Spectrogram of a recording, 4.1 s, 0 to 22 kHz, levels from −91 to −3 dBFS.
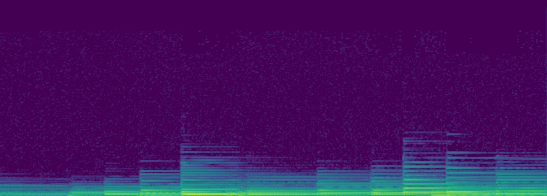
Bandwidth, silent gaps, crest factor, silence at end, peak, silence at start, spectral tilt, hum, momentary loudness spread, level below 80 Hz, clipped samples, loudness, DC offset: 4.6 kHz; none; 14 dB; 0 s; -8 dBFS; 0 s; -10 dB/octave; none; 16 LU; -54 dBFS; under 0.1%; -23 LUFS; under 0.1%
